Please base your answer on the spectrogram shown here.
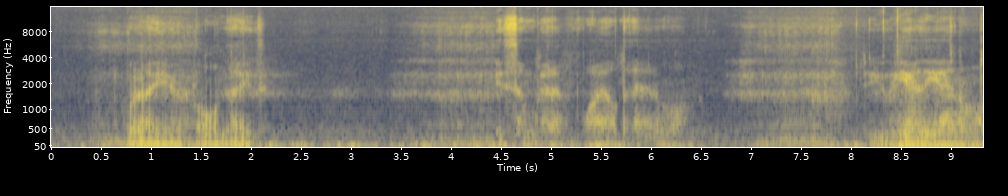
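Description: Loud, rough, low rattling noises in spaced bursts with quieter breathing between them, typical of snoring.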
